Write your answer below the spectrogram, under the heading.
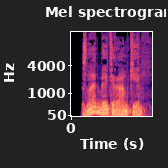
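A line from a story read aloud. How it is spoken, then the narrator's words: Sigh. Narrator (Russian): вздохнул я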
